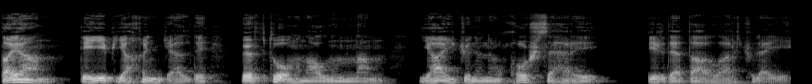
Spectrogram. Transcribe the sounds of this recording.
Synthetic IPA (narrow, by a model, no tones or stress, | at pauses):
d̪̥ɑjɑn | d̪̥e̞jipjɑχɯnɟæ̰ld̪i | øft̪ʰyonunɑlˠnɯnːɑn | jɑjɟynynynχoʃsæhæɾi | b̥iɾd̪æd̪ɑ̰ʁlˠɑ̰ɾcʰylæ̰jḭ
